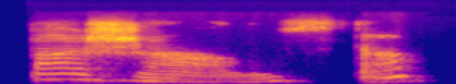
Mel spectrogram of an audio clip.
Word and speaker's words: Пожалуйста: Пожалуйста. Letter E here is silent. We do not pronounce it much.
